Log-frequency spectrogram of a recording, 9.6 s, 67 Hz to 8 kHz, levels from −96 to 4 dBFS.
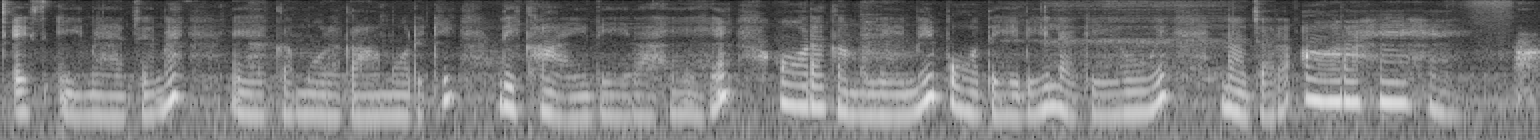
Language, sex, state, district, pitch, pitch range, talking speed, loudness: Hindi, female, Rajasthan, Jaipur, 175 Hz, 160-245 Hz, 130 wpm, -21 LUFS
